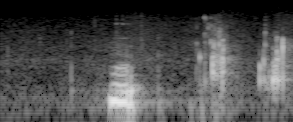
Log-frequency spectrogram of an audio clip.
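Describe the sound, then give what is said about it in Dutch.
A quiet sip of hot tea: a short low slurp followed by two softer wet gulping sounds, with no talking. “Neem even een slokje thee.”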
